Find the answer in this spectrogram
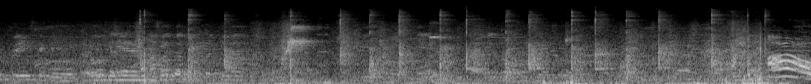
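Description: Table tennis ball clicking back and forth in a long rally, sharp ticks off the paddles and the table a few times a second.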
